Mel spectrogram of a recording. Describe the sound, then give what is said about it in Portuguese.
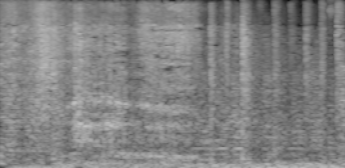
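A lion roars loudly for several seconds, a deep, rough, sustained growl filling the whole stretch with no one speaking over it, in a video President Bolsonaro posted on his social media comparing himself to a lion attacked by hyenas. “O presidente postou nas suas redes sociais um vídeo se comparando a um leão sendo atacado por hienas que representavam partidos políticos, veículos da mídia e órgãos do governo, como o STF.”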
